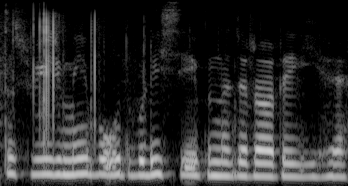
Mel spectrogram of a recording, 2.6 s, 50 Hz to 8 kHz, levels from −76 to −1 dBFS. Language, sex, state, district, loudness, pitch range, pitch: Hindi, female, Uttar Pradesh, Shamli, -23 LUFS, 210-240 Hz, 230 Hz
